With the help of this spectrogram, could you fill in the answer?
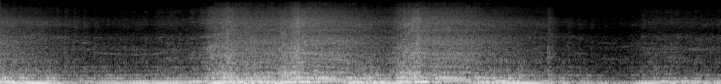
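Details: Steady four-cylinder idle revving cleanly twice and settling without pops or stumbles from the '59 Mercedes body on an '87 Ford Thunderbird Turbo Coupe chassis. After an overlooked fault was fixed it no longer backfires or misfires on revving and runs properly.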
